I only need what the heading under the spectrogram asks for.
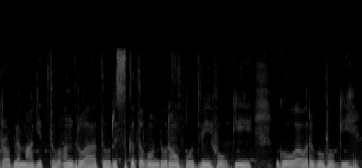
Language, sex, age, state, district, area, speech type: Kannada, female, 60+, Karnataka, Dharwad, rural, spontaneous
